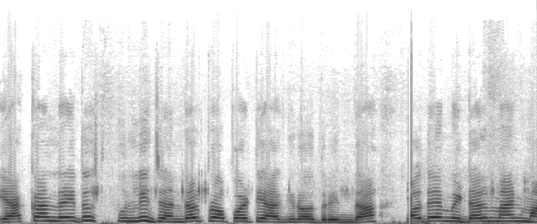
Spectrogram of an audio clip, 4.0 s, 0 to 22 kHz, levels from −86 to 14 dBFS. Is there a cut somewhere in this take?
yes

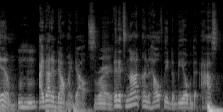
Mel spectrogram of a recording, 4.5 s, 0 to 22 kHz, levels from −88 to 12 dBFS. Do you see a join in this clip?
no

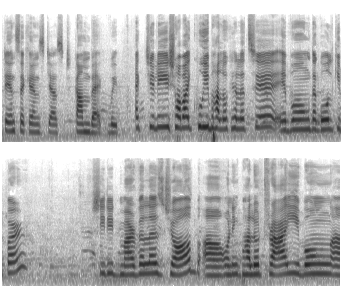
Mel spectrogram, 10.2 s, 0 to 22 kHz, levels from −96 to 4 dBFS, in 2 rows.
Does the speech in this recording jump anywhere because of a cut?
yes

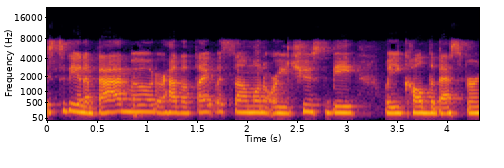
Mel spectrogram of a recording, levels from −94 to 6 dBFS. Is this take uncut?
yes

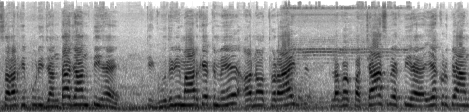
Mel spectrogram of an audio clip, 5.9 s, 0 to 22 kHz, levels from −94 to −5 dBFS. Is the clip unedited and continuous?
yes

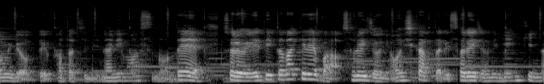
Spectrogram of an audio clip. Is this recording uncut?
yes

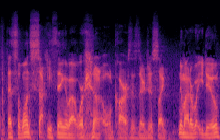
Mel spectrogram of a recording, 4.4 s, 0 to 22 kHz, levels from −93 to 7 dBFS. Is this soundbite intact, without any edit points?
yes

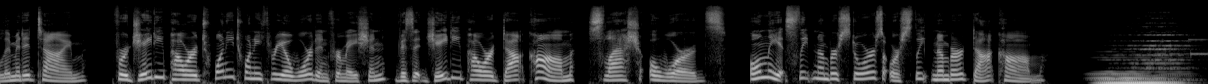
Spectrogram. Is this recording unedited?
no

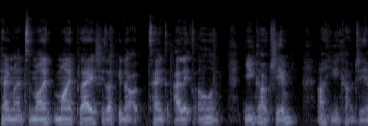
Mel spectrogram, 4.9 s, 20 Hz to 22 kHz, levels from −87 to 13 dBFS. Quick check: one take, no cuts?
yes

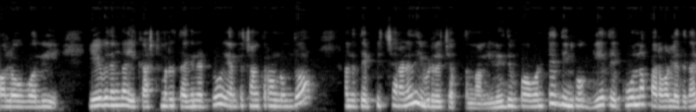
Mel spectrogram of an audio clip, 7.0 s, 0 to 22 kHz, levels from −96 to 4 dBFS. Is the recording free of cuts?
yes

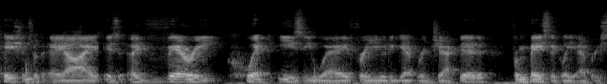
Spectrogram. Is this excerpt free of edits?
yes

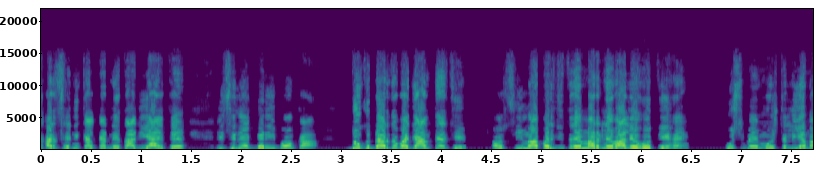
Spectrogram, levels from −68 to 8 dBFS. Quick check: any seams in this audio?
no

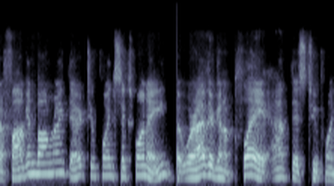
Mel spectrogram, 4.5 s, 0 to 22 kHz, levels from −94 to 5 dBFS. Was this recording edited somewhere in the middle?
yes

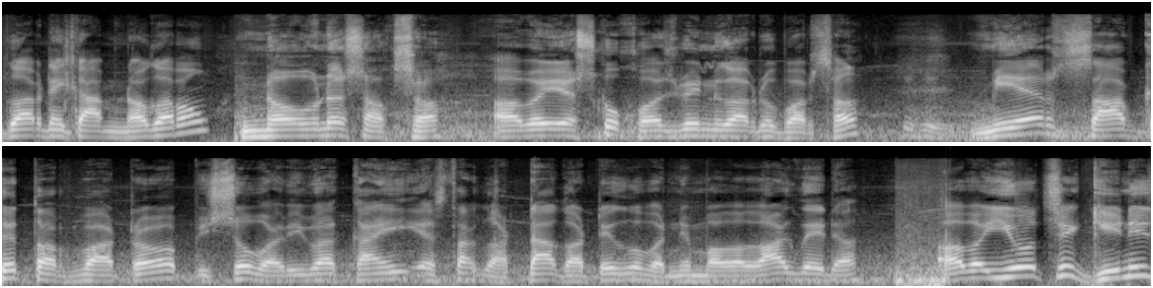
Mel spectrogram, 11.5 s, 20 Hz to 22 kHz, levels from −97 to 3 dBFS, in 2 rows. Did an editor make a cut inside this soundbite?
yes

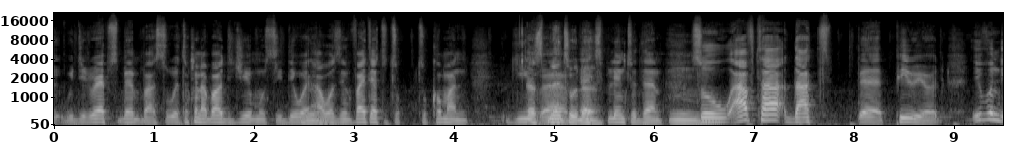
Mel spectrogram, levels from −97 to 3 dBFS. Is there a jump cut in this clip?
no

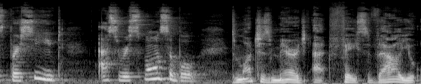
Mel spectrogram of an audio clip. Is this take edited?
yes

